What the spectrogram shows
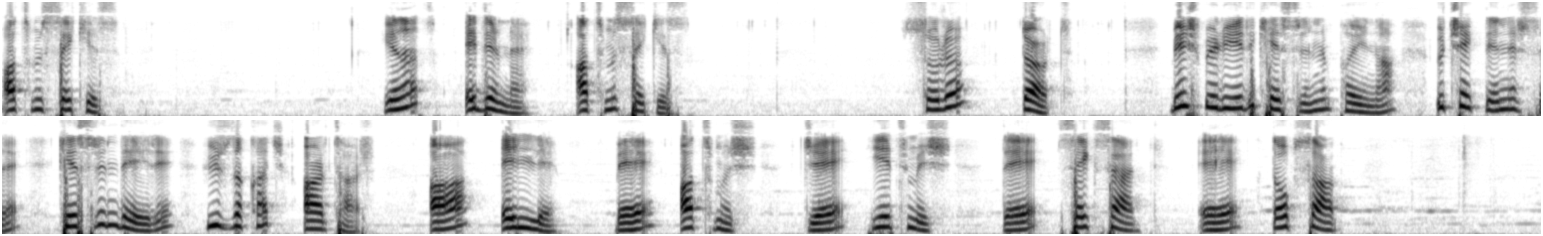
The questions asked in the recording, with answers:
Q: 5 bölü 7 kesrinin payına 3 eklenirse kesrin değeri yüzde kaç artar?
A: Yanıt Bursa 60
